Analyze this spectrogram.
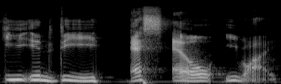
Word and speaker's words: Endsley: she is Abigail _ Inslee, which is END Sley.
